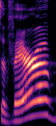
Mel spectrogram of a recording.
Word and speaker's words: Severa: Well, it's pronounced Savera, but yes.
